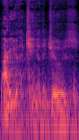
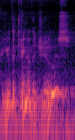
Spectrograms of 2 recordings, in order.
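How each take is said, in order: First: The question sounds scornful and contemptuous. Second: The question sounds amazed and astonished. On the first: The asker looks down on the one addressed. "if he asked it in scorn" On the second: The asker can hardly believe the claim. "if he asked it in amazement"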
